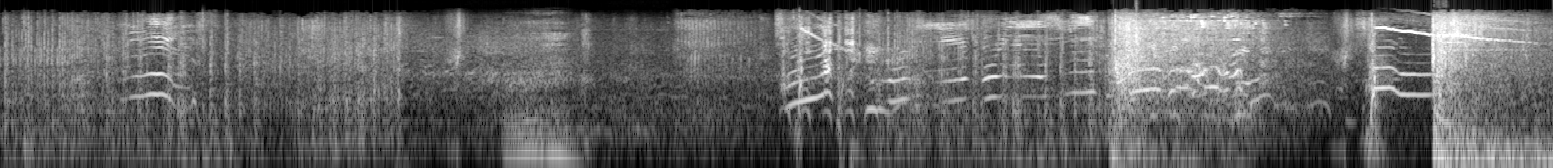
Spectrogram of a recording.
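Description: A cartoon bird squawks in short, rising cries.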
